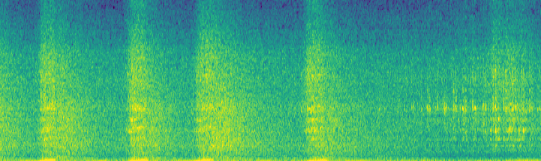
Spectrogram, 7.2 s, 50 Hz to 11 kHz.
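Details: 1967 Camaro after 6 years of neglect: rough, unstable idle hunting and surging about every second. Owner wonders if the Edelbrock pump gives too much pressure. Two glass fuel filters fitted; carburetor to be rebuilt.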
